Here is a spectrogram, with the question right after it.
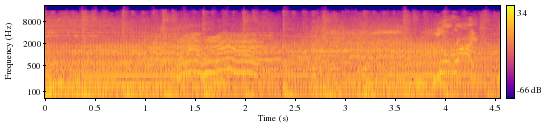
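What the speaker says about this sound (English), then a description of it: "It's the talking car." Cartoon car in a Transformers animated episode driving with squealing tires, engine noise steady and loud while voices talk over it.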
